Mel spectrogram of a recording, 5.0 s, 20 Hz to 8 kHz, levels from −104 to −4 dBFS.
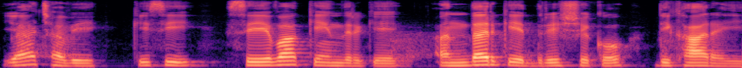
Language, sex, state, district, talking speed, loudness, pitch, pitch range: Hindi, male, Jharkhand, Ranchi, 145 wpm, -22 LUFS, 130 Hz, 120-145 Hz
